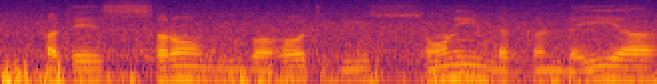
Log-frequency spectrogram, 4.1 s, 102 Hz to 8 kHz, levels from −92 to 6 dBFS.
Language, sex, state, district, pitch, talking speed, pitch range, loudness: Punjabi, male, Punjab, Kapurthala, 115 Hz, 115 wpm, 110-120 Hz, -19 LUFS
